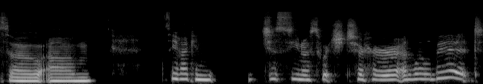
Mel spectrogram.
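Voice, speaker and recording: Dark, mellow tone from a woman with an Australian accent, ordinary pitch variation and a quiet background. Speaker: podcast guest. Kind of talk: casual chat.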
